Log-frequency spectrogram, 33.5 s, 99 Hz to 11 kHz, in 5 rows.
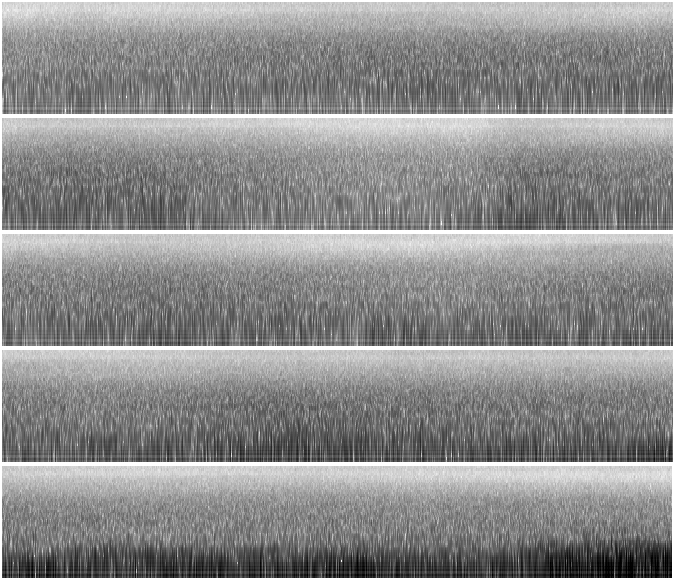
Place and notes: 新月沙灣, 新竹縣竹北市 - At the beach
At the beach, Sound of the waves, Zoom H2n MS+XY
Hsinchu County, Taiwan, 21 September 2017, ~10:00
